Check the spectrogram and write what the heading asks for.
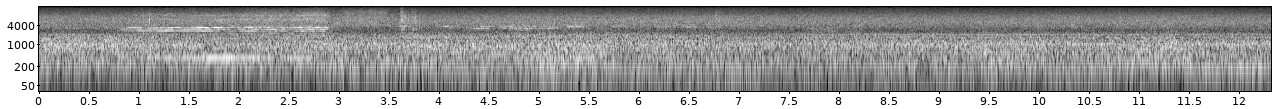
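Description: Steady background noise with a faint high tone between about one and three seconds in.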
